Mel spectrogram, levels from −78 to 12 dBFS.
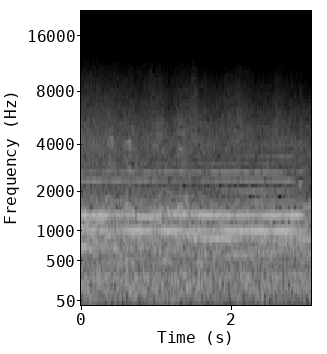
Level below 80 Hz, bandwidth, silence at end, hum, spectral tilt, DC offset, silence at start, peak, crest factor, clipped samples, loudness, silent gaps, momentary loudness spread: -44 dBFS; 11.5 kHz; 0 s; none; -4.5 dB/octave; under 0.1%; 0 s; -6 dBFS; 12 dB; under 0.1%; -17 LUFS; none; 2 LU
